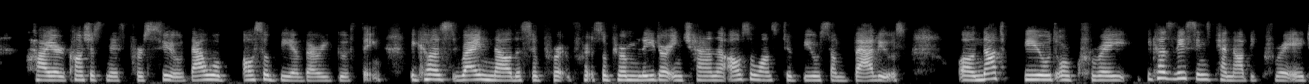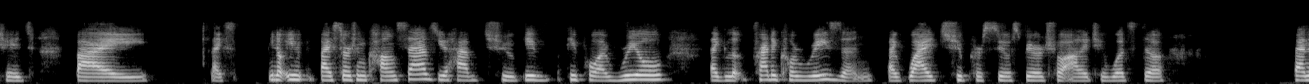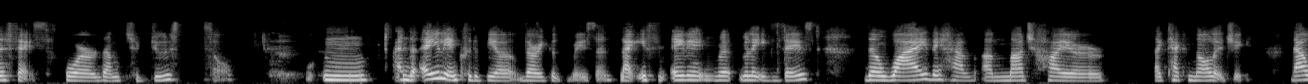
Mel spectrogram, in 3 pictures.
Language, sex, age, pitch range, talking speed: English, female, 20-39, 185-215 Hz, 140 wpm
